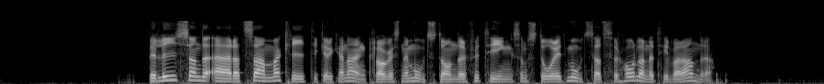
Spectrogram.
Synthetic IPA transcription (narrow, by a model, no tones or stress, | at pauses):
b̥ɛlyːsand̪əʔæɾat̪samːakʰɾiːt̪ɪkəɾkʰanankʰlɑːɡasiːnamuːt̪st̪ɔnd̪aɾəfœʈʰɪŋːsɔmst̪oːɾɪɛt̪muːt̪sat̪sfœɾɦɔlːand̪ət̪ʰɪlvaɾand̪ɾa̰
